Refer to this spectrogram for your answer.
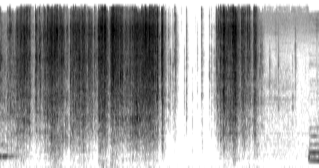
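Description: A paper package being unwrapped, with loud, dense crinkling and rustling in irregular bursts, a short lull in the middle, then more crackling until a voice briefly starts at the very end.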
